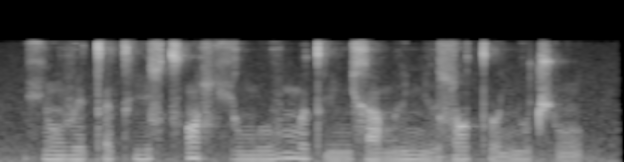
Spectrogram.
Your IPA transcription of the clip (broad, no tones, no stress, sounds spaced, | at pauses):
ç ũ v e tʼ ɛ tʰ i ɬ t͡sʼ ɔ̃ ɬ ç u m u v m ɵ tʼ i ɲ x a m ɨ ɲ ɨ ɮ ɔ tʼ ɤ ɲ u t͡ʃʼ ũ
